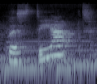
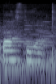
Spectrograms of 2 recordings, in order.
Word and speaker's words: Bastiat: They couldn't quite pronounce the author's name, Frederick Bastiat.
